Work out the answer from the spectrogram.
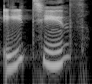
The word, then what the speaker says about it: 18th: According to World Population Review, as of January 18th, so even though in the spelling it is not there, I'm going to pronounce that TH. As of January 18th, India's population reached 1.423 billion.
